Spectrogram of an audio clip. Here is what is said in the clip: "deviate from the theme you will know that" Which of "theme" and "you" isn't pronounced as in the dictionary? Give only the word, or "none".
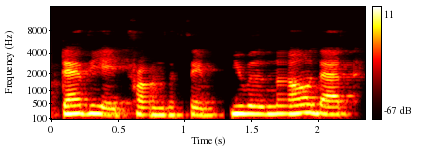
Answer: theme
